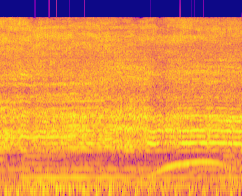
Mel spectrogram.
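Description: Live gospel worship music: the band holds a sustained chord while a male lead singer lets out one long, rough held cry into his microphone, with a sung glide rising and falling near the end.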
